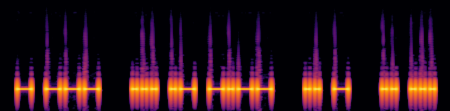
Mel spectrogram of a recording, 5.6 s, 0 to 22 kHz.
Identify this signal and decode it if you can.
Morse code, heard as a keyed tone, about 21 wpm, 700 Hz. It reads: TO SAY IT IS
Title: Sentences with 8-Word Phrases - Spoken Beginning - 20wpm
